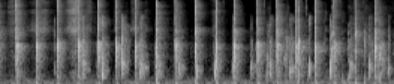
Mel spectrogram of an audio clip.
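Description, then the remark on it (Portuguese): A small group claps their hands in a quick, steady burst of applause, sharp slaps repeating for several seconds with no voices over them. “Uma salva de palmas pro Davi Luiz, por favor.”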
